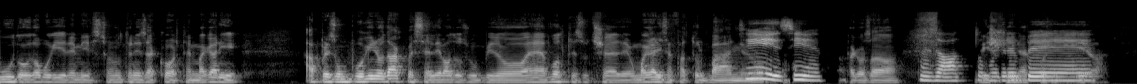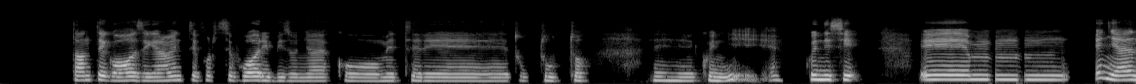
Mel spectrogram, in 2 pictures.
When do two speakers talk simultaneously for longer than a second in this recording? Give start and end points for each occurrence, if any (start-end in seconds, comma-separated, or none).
9.7-10.9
